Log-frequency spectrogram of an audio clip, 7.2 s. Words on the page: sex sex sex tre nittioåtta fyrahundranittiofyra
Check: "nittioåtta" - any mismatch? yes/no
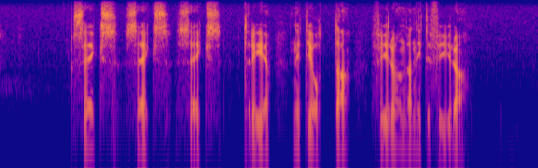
no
